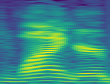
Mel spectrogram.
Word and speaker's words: Winder: winter Berra high school or in things pronounced winder but Winder Georgia and winder-barrow high school Trent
